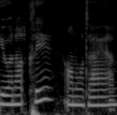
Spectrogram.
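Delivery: speaking very softly. Describing a game scene, the narrator voices a character answering; very soft voice. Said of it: "they very softly say".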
